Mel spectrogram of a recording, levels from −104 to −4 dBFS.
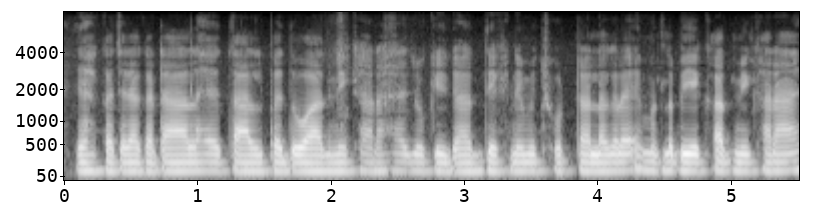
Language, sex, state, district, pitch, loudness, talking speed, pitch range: Hindi, male, Punjab, Kapurthala, 110 Hz, -17 LUFS, 260 wpm, 110-115 Hz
